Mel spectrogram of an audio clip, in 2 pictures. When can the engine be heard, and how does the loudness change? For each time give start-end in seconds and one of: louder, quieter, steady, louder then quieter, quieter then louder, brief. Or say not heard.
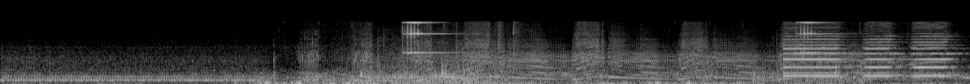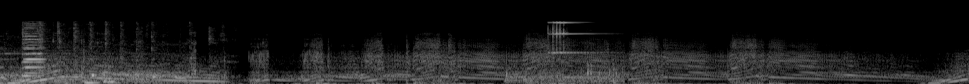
0.0-19.3 quieter.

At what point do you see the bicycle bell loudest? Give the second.
4 s.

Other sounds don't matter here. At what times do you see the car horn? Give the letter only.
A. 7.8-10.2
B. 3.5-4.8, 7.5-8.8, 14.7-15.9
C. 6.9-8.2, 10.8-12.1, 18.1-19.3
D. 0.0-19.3
A.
